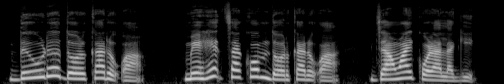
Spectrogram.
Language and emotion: Santali, neutral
